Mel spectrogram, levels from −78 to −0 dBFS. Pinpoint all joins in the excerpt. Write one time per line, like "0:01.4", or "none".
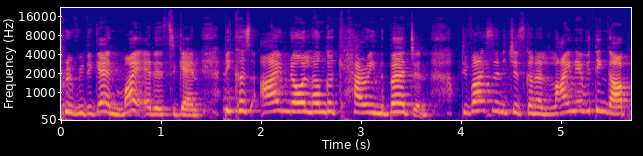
0:01.6
0:04.0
